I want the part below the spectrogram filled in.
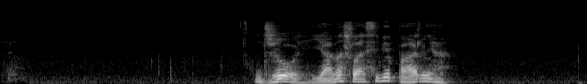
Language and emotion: Russian, positive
